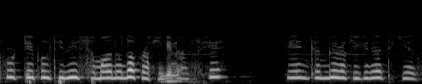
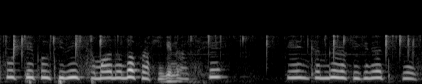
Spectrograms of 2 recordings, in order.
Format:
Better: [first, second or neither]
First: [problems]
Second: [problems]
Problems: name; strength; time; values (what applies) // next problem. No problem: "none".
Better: first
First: none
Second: background sound (Stream); 19 dB below the speech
